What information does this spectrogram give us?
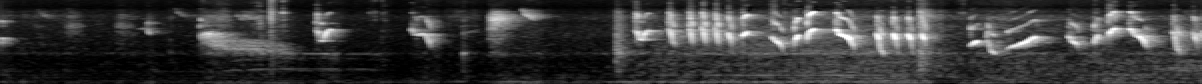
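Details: Horsfield's babbler (pelanduk semak) song used for training songbirds: after a quiet opening with scattered notes, a rich run of rapid, varied whistled and chattering phrases, swooping up and down, fills the second half.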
